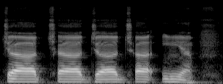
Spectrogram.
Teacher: जीभ जाकर के तालु में टच करती है, तब ये वर्ग जो है बोला जाता है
